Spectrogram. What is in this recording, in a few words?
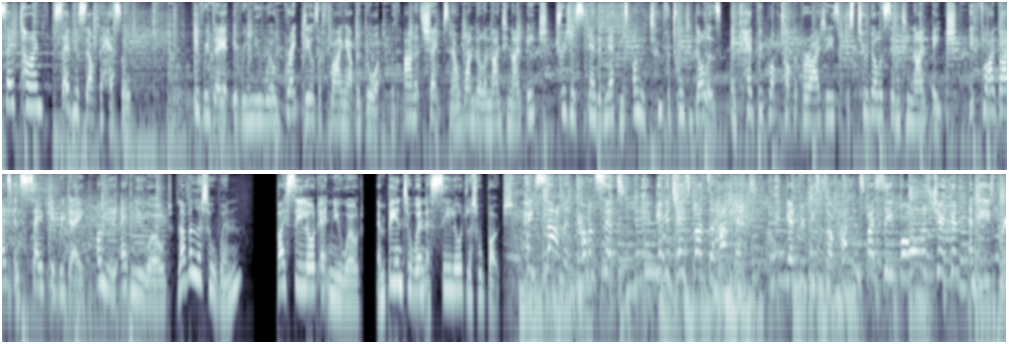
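english New Zealand female commercial; voice demos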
